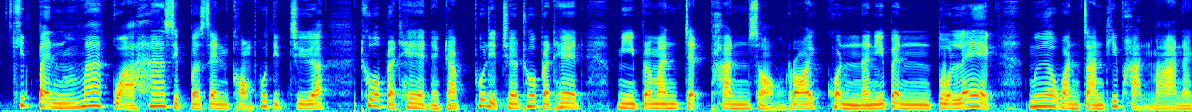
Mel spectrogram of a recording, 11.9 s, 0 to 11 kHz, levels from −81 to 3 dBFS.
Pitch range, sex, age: 115-160 Hz, male, 20-39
